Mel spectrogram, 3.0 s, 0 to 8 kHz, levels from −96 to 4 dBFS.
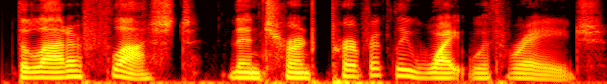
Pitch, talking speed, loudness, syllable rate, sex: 150 Hz, 180 wpm, -19 LUFS, 5.5 syllables/s, female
